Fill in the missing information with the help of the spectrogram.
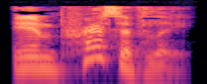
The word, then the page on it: impressively: British English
